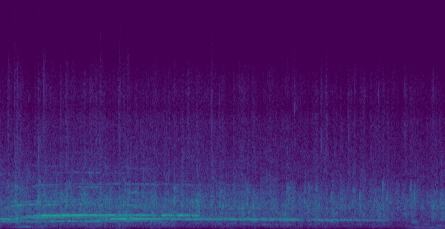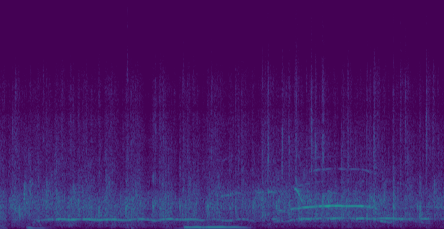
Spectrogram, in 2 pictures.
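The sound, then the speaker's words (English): A steady wash of applause from a large audience, with whistles and cheers rising above the clapping throughout, holding at a loud, even level for the whole stretch. “Crowd noise for the recording.”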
